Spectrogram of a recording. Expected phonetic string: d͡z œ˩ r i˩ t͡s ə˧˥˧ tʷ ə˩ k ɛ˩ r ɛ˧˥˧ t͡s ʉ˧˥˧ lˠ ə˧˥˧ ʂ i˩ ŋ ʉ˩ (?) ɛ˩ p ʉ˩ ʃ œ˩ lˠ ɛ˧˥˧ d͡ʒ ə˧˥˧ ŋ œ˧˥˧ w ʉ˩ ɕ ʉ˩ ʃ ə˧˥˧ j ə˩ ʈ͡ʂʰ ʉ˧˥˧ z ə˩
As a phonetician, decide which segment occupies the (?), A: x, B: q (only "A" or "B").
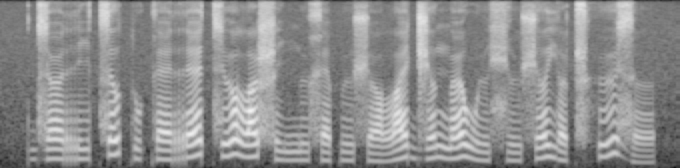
A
